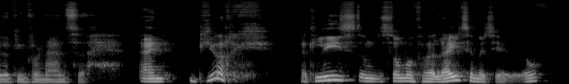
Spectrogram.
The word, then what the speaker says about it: Björk: It's as it's pronounced in Icelandic. Björk.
